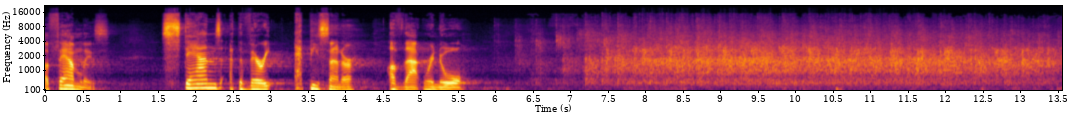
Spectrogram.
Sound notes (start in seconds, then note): 6.2 applause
